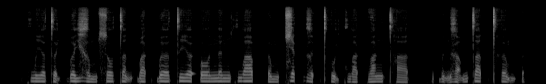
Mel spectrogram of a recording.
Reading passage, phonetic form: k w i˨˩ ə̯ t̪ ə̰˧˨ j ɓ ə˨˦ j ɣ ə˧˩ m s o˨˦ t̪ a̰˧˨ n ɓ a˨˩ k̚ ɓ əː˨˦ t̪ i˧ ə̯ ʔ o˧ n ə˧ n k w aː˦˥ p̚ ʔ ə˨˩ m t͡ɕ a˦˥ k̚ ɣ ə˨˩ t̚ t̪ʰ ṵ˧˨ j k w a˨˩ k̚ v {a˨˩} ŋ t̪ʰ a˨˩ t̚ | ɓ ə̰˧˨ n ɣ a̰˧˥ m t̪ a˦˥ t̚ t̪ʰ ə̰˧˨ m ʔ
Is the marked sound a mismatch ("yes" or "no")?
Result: yes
